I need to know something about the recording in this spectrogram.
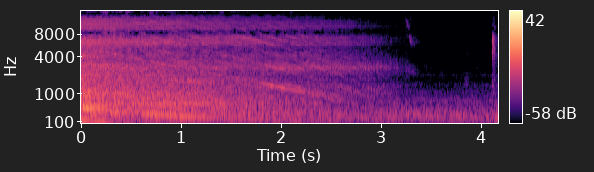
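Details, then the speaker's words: New Bissell PowerForce Helix 3313 vacuum motor: a high whir, described as a higher tone but lower pitch than the older 2191, spinning down smoothly with no rattle, scrape or grind; motor sounds healthy. "so anyways this is what the motor sounds like on the new Bissell Power Force Helix 3313"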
